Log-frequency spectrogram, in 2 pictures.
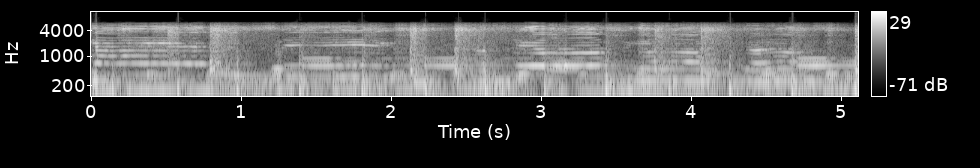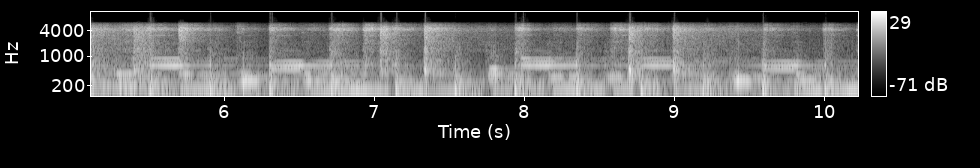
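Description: A band's music playing at a steady beat, with drum kit, a strong bass line and guitar.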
